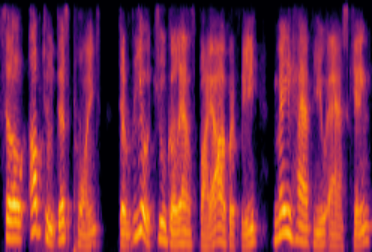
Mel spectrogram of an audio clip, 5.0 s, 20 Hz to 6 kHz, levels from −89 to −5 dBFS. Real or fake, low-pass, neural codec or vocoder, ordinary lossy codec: fake; 5.4 kHz; codec, 16 kHz, 2 kbps, FreqCodec, smaller model; Opus, 64 kbps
